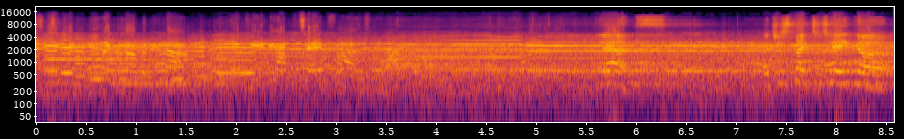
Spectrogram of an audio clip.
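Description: Live band music led by a violin playing a wavering melody, recorded from within the arena crowd, with voices from the audience.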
